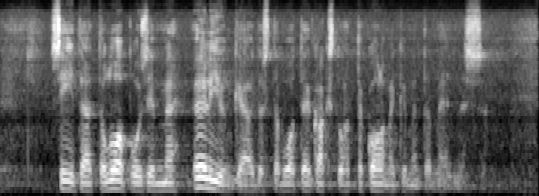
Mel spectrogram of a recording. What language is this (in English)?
Finnish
